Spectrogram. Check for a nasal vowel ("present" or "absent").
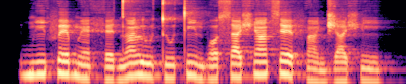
present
